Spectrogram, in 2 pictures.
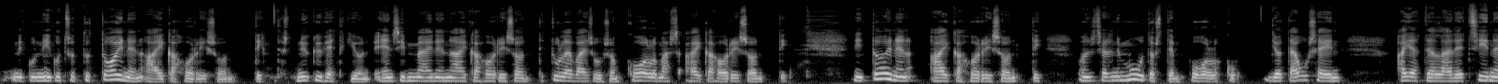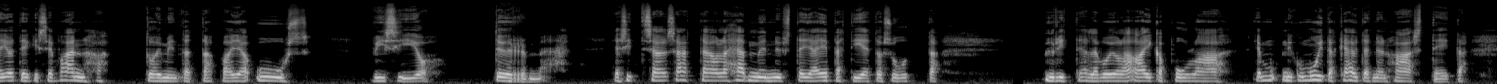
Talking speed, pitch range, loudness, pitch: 95 wpm, 155-180 Hz, -22 LUFS, 165 Hz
